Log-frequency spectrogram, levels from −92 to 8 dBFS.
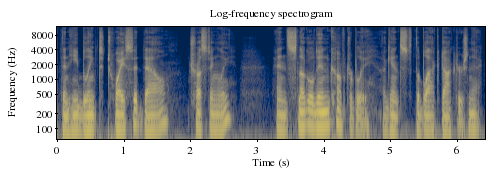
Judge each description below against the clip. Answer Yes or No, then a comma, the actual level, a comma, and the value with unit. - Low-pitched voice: Yes, very low, 95 Hz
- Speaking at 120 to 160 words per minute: Yes, average, 150 wpm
